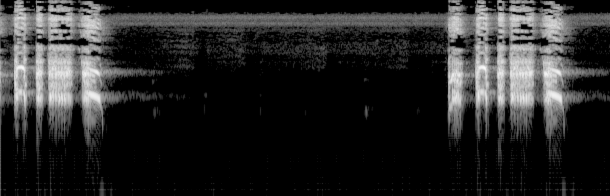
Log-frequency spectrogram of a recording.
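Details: Two crows of a red junglefowl about four seconds apart. Each is a quick, choppy burst of five hoarse notes ending in a drawn-out syllable, from a lure recording played to provoke replies from forest birds. No other sounds are present.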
